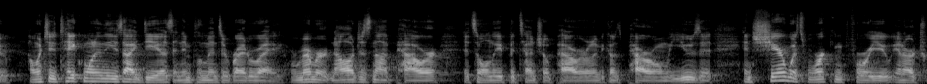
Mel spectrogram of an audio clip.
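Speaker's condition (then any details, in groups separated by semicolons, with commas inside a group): No condition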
